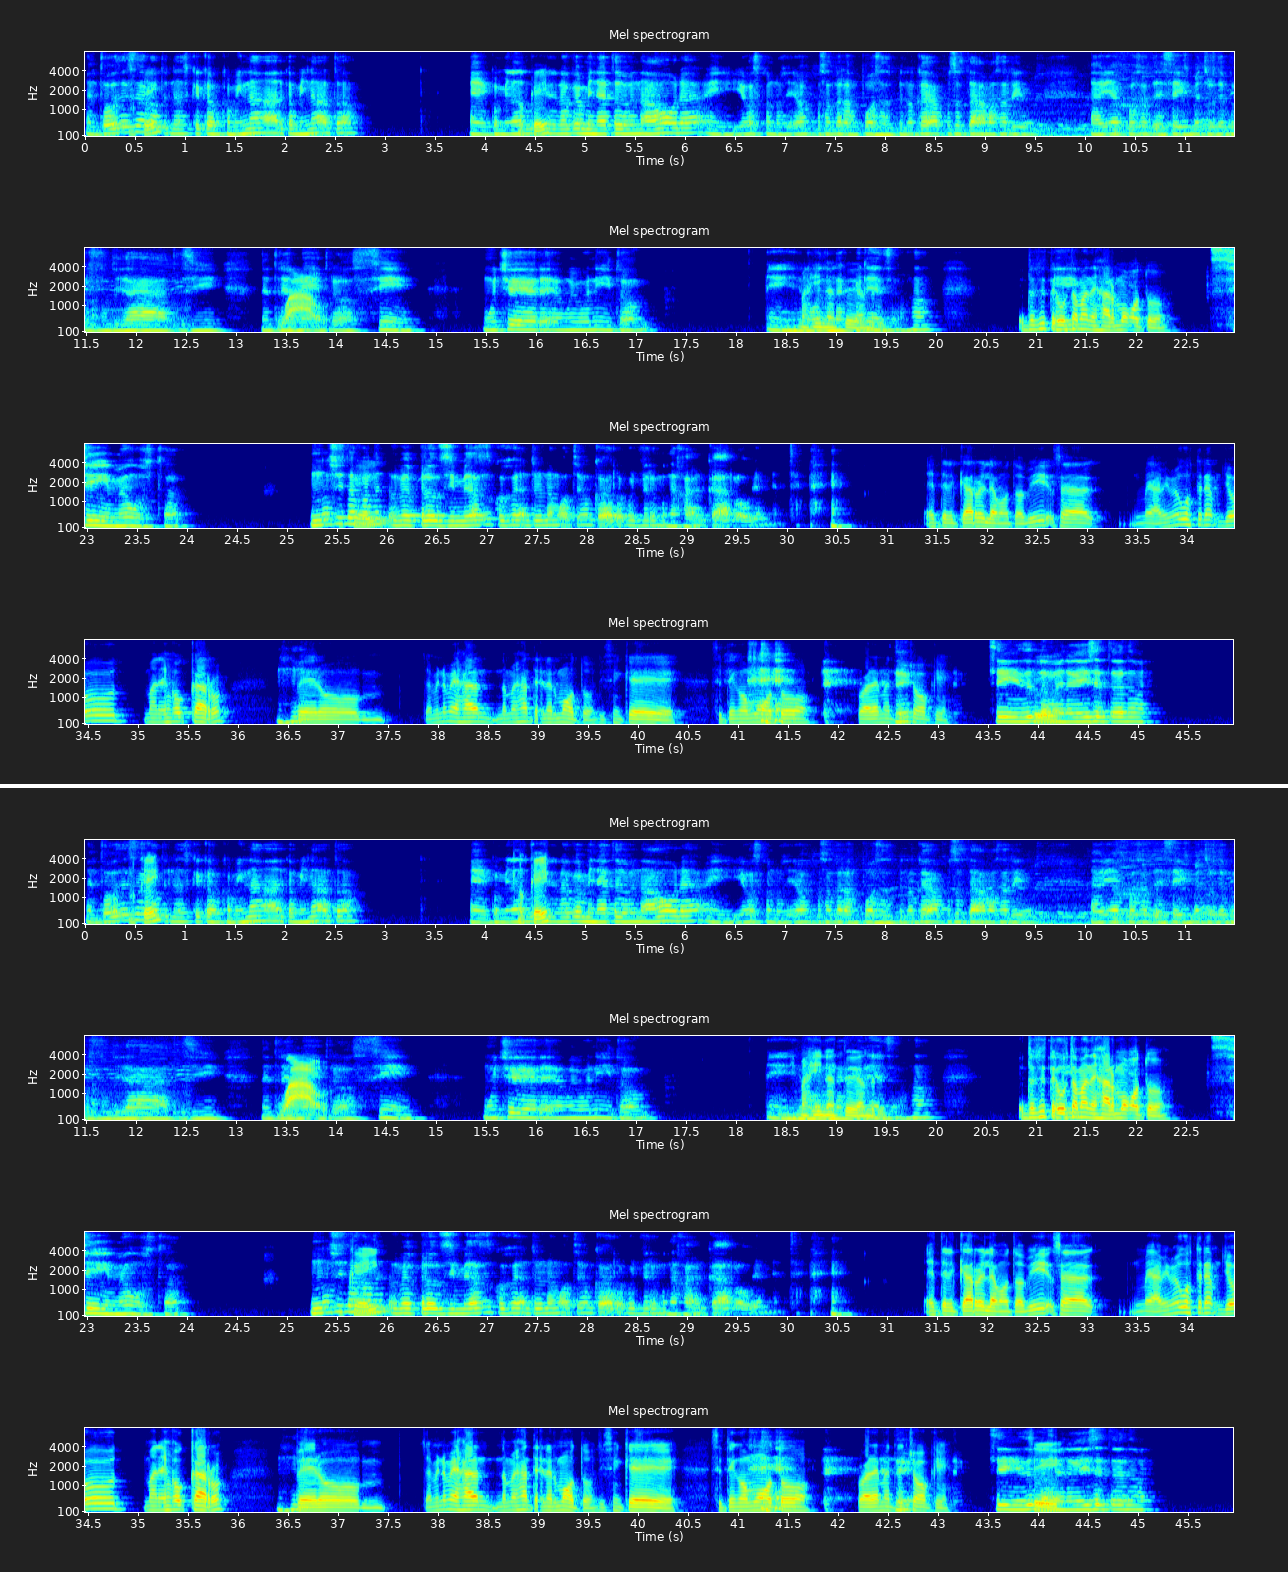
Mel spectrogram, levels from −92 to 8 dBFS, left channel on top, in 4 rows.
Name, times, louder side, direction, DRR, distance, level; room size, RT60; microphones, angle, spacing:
voice 1, 0.0-2.7 3.9-14.8 15.5-17.1 18.3-20.3 21.2-21.4 22.8-23.9 25.2-30.6 36.4-36.7 41.1-41.6 41.9-42.0 42.6-42.8 43.5-45.1, left 1 dB, 45° left, 1.9 m, -36 dB
sound 1, 7.1-12.6, right 1 dB, ahead, 2.0 m, -49 dB
voice 2, 13.4-13.9 18.6-19.5 20.8-22.3 25.7-25.9 31.4-33.1 33.5-35.9 36.6-37.5 37.9-40.4 40.8-41.7 42.2-43.1 44.0-44.2, right 5 dB, 75° right, 0.5 m, -30 dB
14.5 x 6.8 x 3.9 m
head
